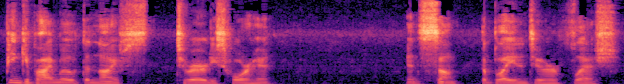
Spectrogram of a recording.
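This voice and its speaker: A man narrating horror fan fiction as a dramatic reading, halting and stumbling over words now and then. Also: fairly low pitch, bright, forceful tone.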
